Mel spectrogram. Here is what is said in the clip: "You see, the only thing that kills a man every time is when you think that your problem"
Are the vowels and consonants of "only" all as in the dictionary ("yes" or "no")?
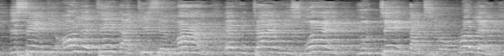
yes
